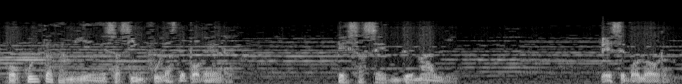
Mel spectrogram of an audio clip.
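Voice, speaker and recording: A man's voice: very deep voice, creaky. A man giving theatrical, emphatic scripted narration for a radio drama. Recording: muffled, under prominent music. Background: dramatic music.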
